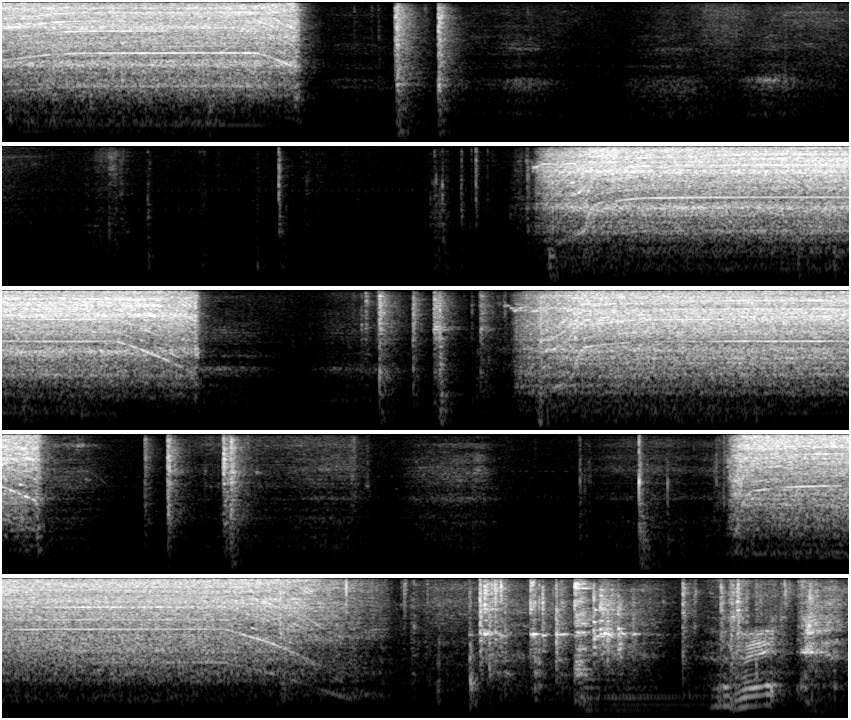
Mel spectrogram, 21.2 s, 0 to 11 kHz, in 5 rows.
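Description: Power drill running in several long bursts, unscrewing trim from the fender of a Lexus LS400, with quieter clinks and handling noises between the close, loud whirs.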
